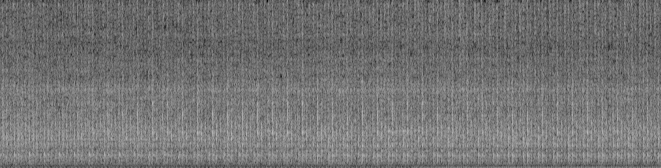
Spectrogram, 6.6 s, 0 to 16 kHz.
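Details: Ford Transit Mk7 diesel van bought as spares or repairs, knocking engine, rocker cover off: rapid even ticking knock about three per second over loud idle from the top end; a bent valvetrain part found, cam suspected.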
